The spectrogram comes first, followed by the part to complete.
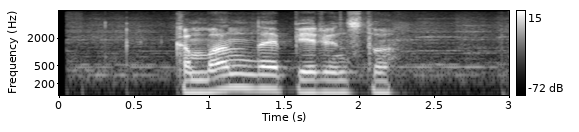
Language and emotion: Russian, neutral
